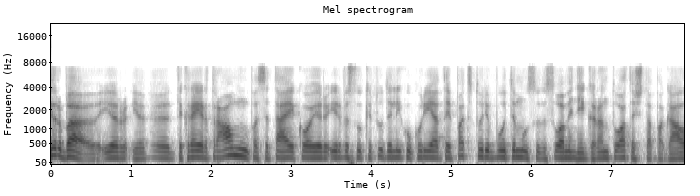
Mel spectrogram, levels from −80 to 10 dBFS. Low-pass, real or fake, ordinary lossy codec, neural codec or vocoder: 7.2 kHz; fake; Opus, 64 kbps; codec, 16 kHz, about 1 kbps, DyCAST, with the encoder's durations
